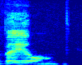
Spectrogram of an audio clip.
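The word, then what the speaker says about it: Bael: for big rick and fail as in like the pagan god bail i mean it is spelled the same b-a-e-l but otherwise no no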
